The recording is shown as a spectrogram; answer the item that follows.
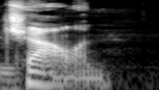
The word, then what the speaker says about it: Challen: Challen. Yep. Like challenge, I always put. Yep. In all my emails.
